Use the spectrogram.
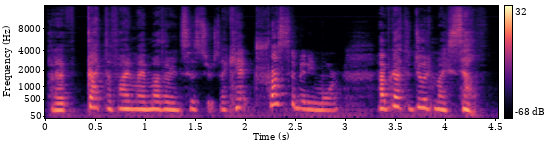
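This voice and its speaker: A man voicing a frightened, self-blaming young woman in an audiobook, anguished and often breathy. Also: high voice, quick pace, voice pushed up, natural voice. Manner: breathy, anguished whispering and pleading. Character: exhausted, fearful young woman telepath, self-blaming and distrustful.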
